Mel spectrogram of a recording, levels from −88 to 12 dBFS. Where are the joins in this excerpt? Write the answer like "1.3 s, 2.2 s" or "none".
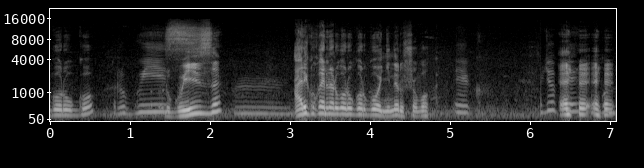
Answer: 6.2 s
